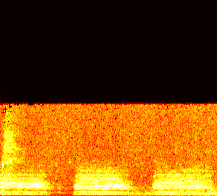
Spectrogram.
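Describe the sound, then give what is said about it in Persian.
A steam train running at night sounds its whistle in three long, steady blasts with short breaks between them, rich and loud, over a low rumbling undertone, with no one talking. “قطار بی خود هر ایسکایی با میسه این وقت شب که مسافری جا به جا نمیشه حالا همه خوابن باید آتیشش رو زیاد کنه و یه سره بره”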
